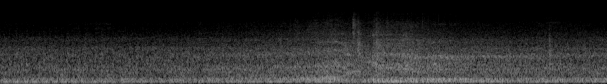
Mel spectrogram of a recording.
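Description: Steady background road-traffic noise, swelling between about three and four and a half seconds in as a vehicle goes by.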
